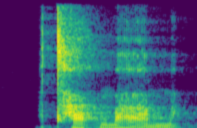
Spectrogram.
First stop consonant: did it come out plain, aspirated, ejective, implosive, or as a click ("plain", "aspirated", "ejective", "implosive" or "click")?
aspirated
